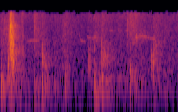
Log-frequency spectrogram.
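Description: Faint, irregular footsteps with scattered light knocks; the sharpest knock comes just after the start.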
